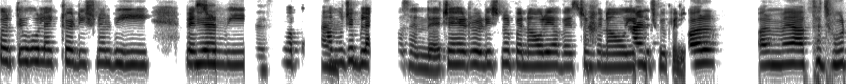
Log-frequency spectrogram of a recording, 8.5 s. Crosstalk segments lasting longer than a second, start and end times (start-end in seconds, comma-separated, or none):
none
